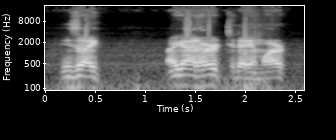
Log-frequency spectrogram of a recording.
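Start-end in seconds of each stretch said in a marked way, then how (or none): 1.2-2.4 put-on flat monotone delivery. Retelling finding his dad on the couch, quoting Dad in a monotone. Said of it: "Just monotone voice".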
